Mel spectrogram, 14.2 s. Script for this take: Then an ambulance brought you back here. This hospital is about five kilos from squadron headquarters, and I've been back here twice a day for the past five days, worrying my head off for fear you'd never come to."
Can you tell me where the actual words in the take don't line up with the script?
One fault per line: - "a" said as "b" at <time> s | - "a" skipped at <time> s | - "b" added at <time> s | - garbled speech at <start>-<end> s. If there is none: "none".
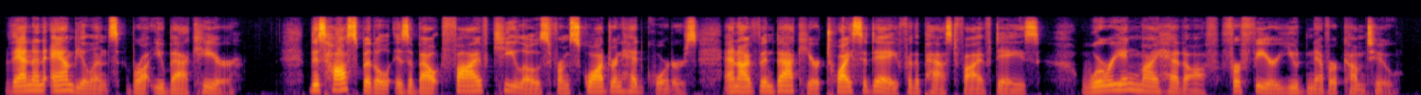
none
